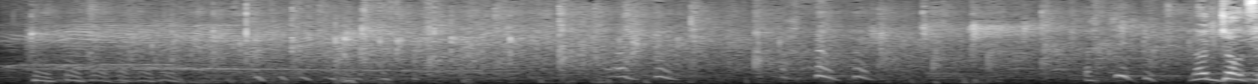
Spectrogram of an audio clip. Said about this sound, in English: We clap for this teacher.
